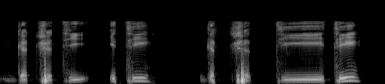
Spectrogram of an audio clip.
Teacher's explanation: The E plus an E, whether either a long or short, will just merge into a long E.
